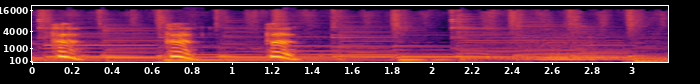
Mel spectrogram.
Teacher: руку на горлечко і вимовте звук т чи тремтить воно ні наше горлечко не тремтить голос не працює Тому звук т називають глухим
